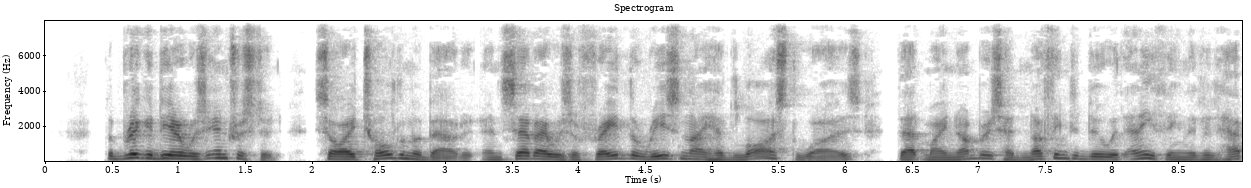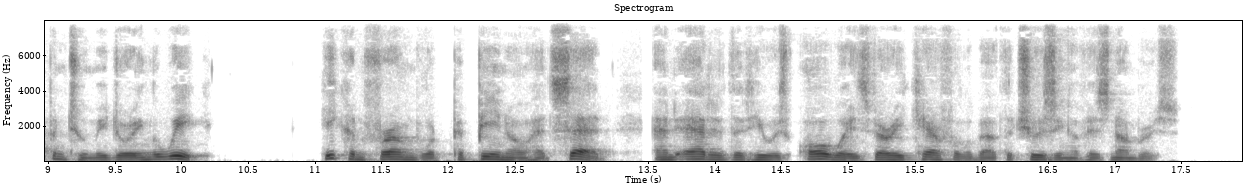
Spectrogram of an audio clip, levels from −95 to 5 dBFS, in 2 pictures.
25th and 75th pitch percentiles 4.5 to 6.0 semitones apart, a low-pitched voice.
Yes: average, 5.3 semitones; low, 125 Hz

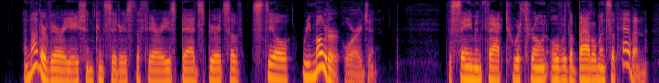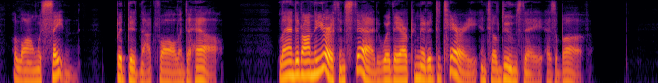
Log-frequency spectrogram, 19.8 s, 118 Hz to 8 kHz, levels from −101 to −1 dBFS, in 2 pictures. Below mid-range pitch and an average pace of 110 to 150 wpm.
Yes: low, 125 Hz; average, 145 wpm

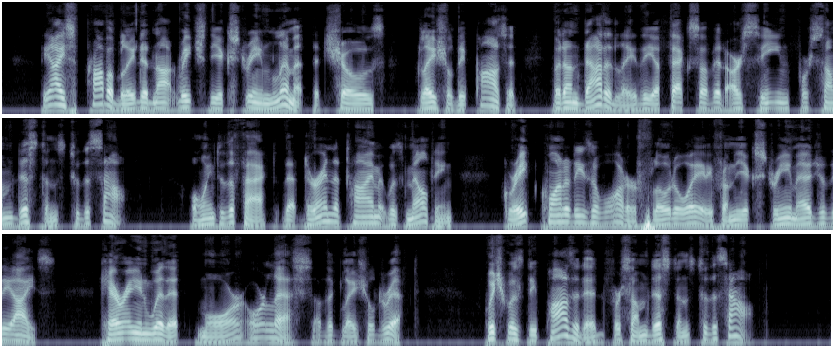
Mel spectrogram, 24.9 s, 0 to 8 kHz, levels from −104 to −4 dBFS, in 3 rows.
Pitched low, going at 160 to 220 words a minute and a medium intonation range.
Yes: low, 105 Hz; average, 170 wpm; average, 4.5 semitones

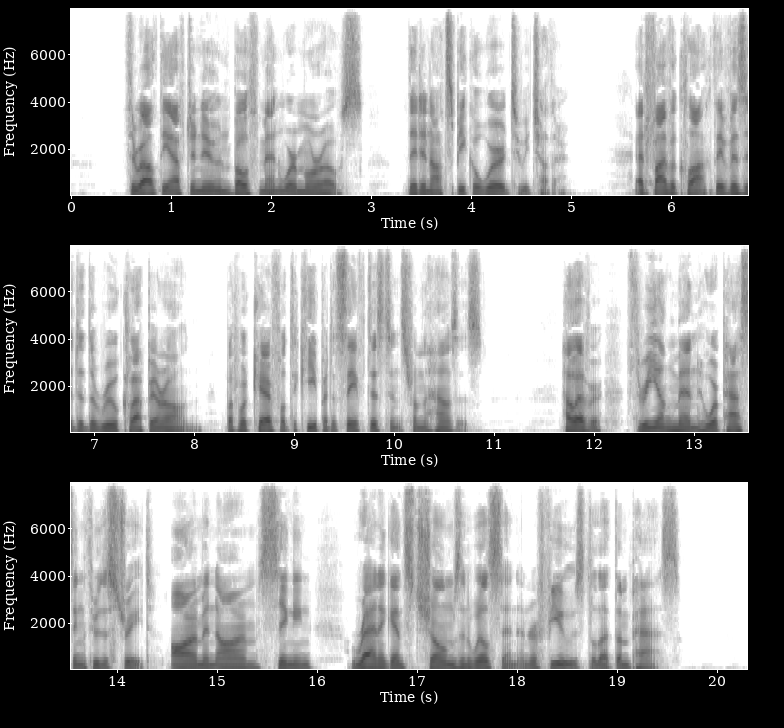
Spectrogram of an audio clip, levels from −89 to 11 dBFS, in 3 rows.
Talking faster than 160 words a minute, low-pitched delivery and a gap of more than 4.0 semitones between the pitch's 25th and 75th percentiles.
No: average, 180 wpm; low, 115 Hz; average, 3.0 semitones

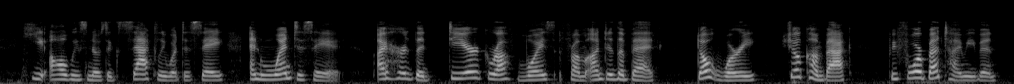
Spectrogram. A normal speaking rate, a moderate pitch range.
Yes: average, 175 wpm; average, 4.7 semitones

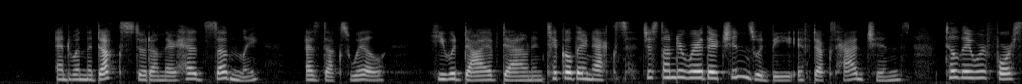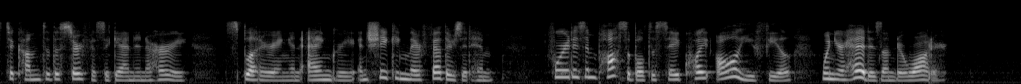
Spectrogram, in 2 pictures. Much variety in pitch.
Yes: wide, 6.0 semitones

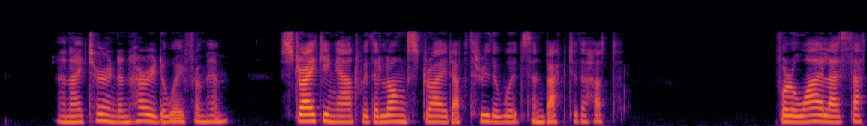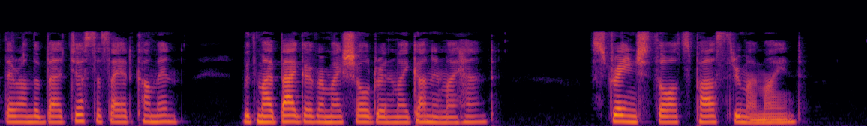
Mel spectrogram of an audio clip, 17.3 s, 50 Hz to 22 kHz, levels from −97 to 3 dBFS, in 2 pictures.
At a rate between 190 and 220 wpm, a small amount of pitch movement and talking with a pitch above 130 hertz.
Yes: average, 195 wpm; narrow, 1.3 semitones; high, 190 Hz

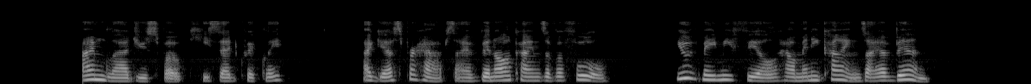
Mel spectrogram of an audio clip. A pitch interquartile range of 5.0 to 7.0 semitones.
No: average, 4.3 semitones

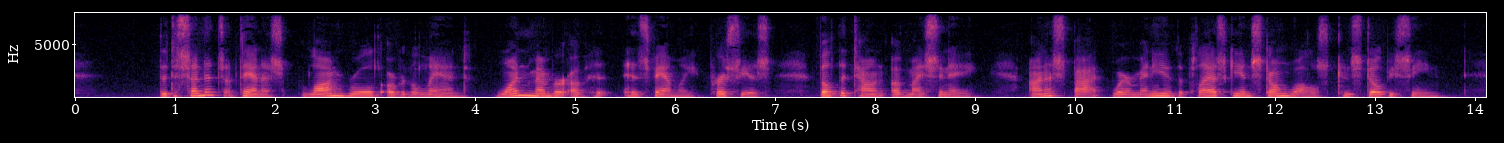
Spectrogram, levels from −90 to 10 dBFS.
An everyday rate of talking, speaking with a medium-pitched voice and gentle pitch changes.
Yes: average, 155 wpm; medium, 180 Hz; narrow, 2.3 semitones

